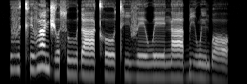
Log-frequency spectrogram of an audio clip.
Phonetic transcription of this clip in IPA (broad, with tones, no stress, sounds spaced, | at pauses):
v ɪ˦ kʰ ɪ˦ v ã˦ d͡ʒ ʊ˨ s uː˨ ɗ aː˨ kʰ oː˨ tʰ i˨ v eː˨ w eː˨ ŋ aː˨ ɓ i˨ w ĩ˨ ɓ ɔ˨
